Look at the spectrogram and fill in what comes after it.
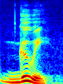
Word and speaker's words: GUI: G-U-I, and it is pronounced gooey.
